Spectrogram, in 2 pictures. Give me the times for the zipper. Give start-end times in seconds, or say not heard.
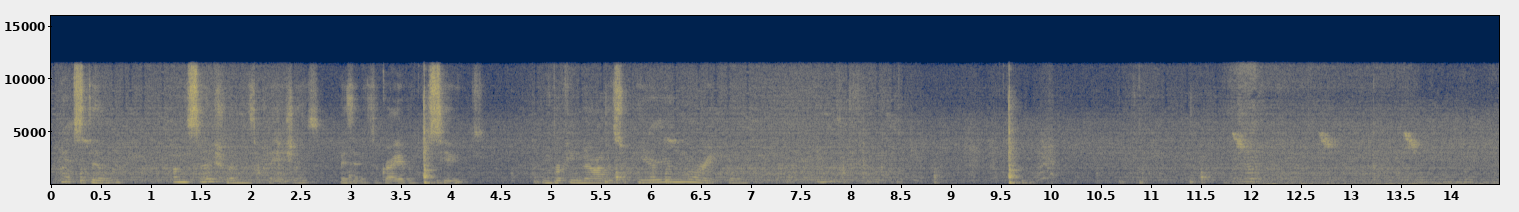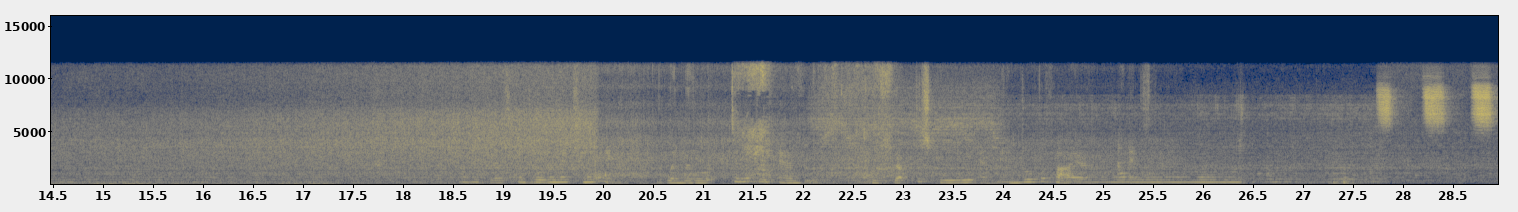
8.6-10.1, 21.2-23.0.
